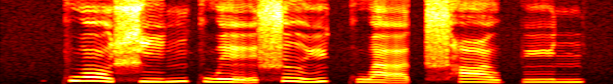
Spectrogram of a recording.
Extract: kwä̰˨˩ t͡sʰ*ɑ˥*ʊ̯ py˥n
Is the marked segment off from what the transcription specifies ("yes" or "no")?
yes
